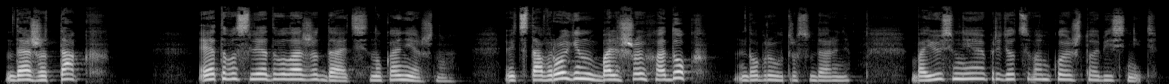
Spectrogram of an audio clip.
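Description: A woman's voice: medium pitch, unhurried, darkish tone, close to an everyday voice. Brusque middle-aged male doctor, stern yet fatherly, read by a woman narrator. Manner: stern then fussing, fatherly.

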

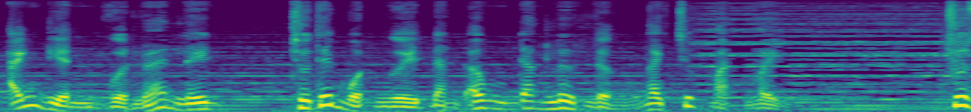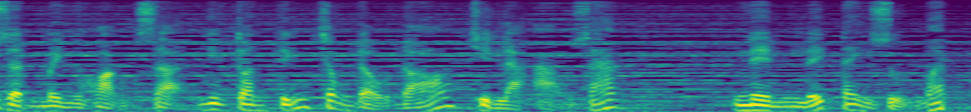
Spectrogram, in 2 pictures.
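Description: A man narrating a ghost story in an expressive, dramatic reading style. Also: mid-range voice, fairly quick. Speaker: audiobook narrator. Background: background music.

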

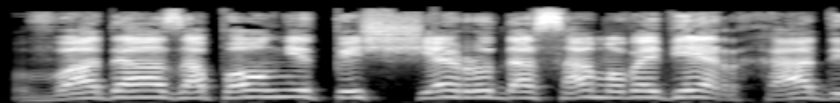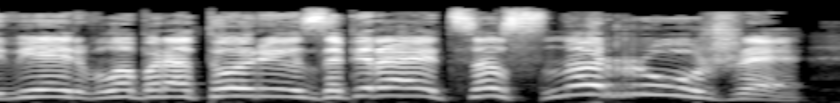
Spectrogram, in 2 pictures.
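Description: A woman voicing a spiteful, vengeful little man who gloats and shouts threats. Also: medium pitch, normal speed, dry recording, studio quality, lightly acted. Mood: gloating.

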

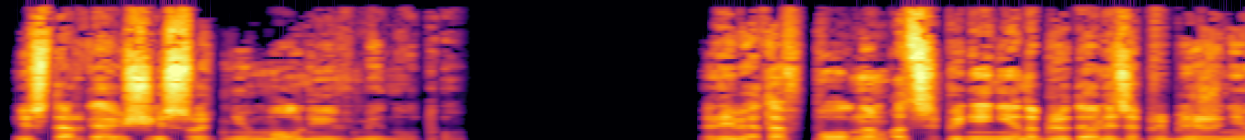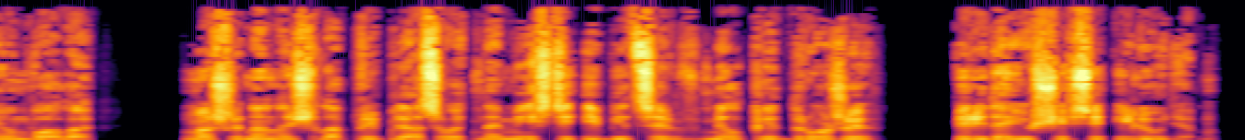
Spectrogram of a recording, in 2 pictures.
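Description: Casting: male audiobook narrator, measured and dramatic, dry close sound. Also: mid-range voice, dry recording. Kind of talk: scripted narration.

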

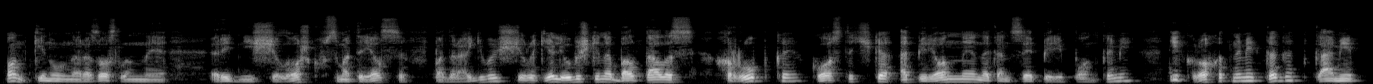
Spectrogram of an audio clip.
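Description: A man's voice: sits low, measured pace, slightly rough, highs cut off. A man narrating a literary story expressively and theatrically. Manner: animated, theatrical. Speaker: audiobook narrator.

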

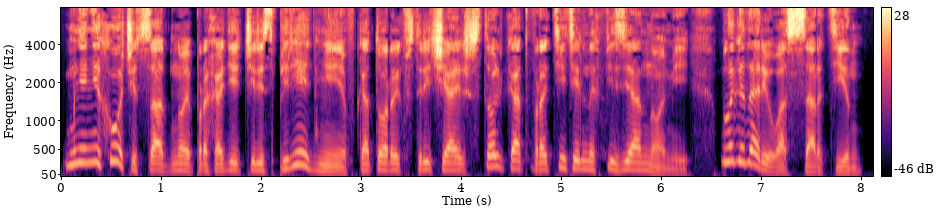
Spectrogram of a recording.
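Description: A man voicing a haughty, imperious noble countess in a high, airy falsetto, breezy and mocking in an audiobook. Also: huge pitch swings, moderate pace, few pauses, a little mellow, dry recording, clean studio sound. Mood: gracious. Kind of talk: audiobook character voice.

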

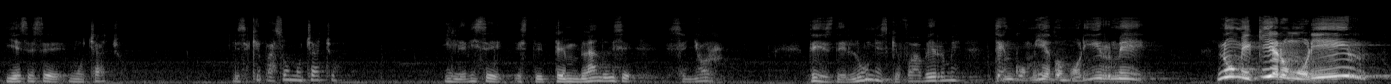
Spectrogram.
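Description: High-voiced man preaching in a hall. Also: a little hiss or hum. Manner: animated preaching, dropping soft then rising loud. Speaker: pastor. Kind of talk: sermon.

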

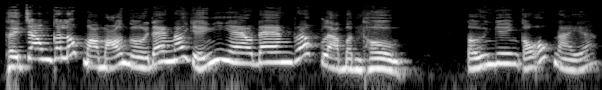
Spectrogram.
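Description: A woman's voice: high-pitched, normal speed. A woman with a Southern Vietnamese accent casually narrating a ghost story, talking directly to her listeners. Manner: animated, addresses listeners directly.

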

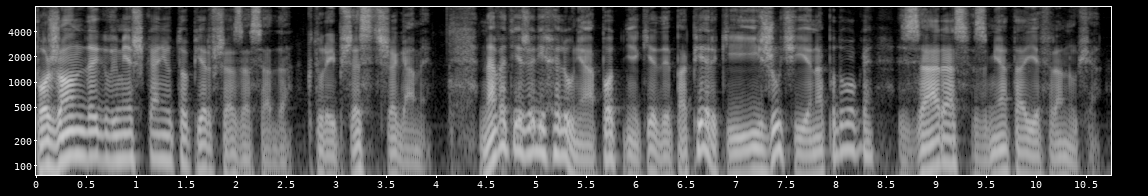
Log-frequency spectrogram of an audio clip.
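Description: A man's voice: a bass voice, huge pitch swings, moderate pace, gravelly, no echo, full character voice. A man voicing a stern, grey-haired old mother in an audiobook reading, speaking in an agitated, declamatory way. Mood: indignant.

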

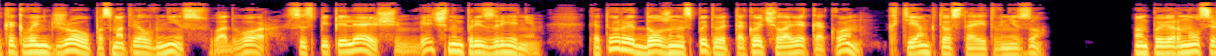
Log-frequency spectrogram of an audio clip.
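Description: A man narrating an audiobook in a measured, even storytelling manner. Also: fairly low pitch, no echo, studio quality. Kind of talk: scripted narration.

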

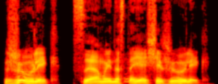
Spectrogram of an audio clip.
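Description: A man doing a drunk, bitter young brother for a storybook reading, with a raised, loud voice that jeers and sneers at everyone. The recording is dry and close, with no room sound. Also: mid-range voice, animated, measured pace, breathy edge, no echo, pitched above the performer's own voice. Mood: accusing. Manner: sneering, jeering. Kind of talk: audiobook character voice.

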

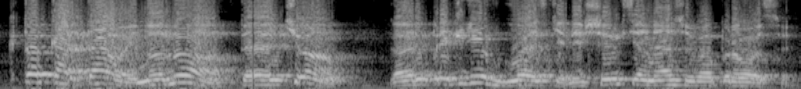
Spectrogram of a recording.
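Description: A man's voice: on the high side, animated, moderate pace, bright, forceful tone. A man coaxing insistently in a casual phone chat, repeating himself, his r sounds burred and indistinct. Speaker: prank caller. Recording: echoey phone call, faint noise.

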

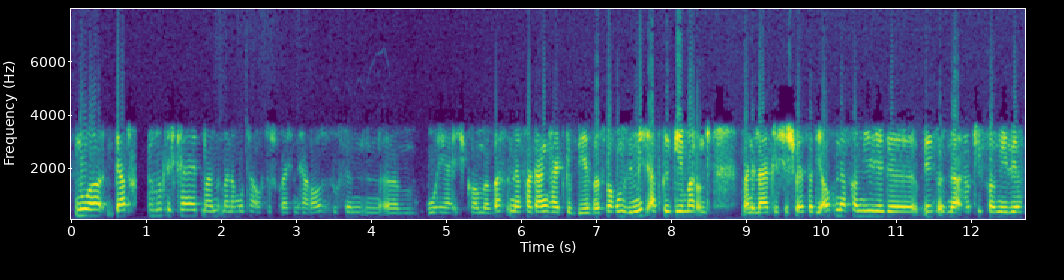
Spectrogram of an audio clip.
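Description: A young woman in her twenties calls in over a phone line to a radio show. Her mid-pitched voice is earnest and halting, full of small fillers. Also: fairly even intonation, a little mellow. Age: 20s. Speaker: caller. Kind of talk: phone-in call.

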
